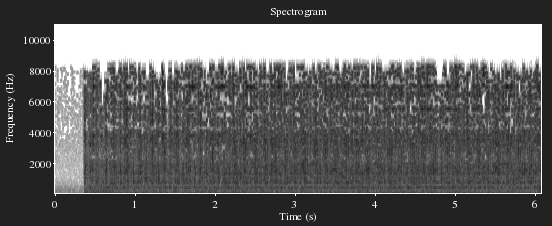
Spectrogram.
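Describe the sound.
Hand-turned sewing machine running as a woman tailor in Kunar, Afghanistan stitches clothes: a dense, steady mechanical whir that starts abruptly after a faint moment and then continues loud and unbroken to the end, with no voices.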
